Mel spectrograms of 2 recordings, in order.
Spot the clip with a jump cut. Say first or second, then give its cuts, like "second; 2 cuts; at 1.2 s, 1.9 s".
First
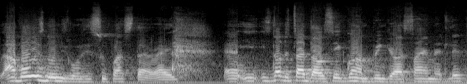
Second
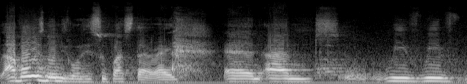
first; 1 cut; at 2.4 s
